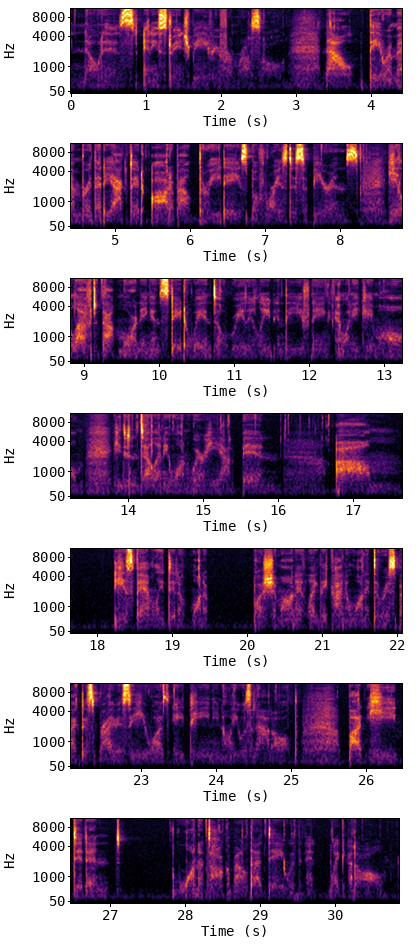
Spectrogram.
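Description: A woman whispering close to the microphone, talking almost continuously with a couple of short pauses, the longest about two-thirds of the way through.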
